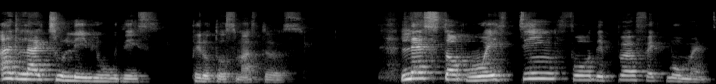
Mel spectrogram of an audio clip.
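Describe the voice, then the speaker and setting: A woman with a medium pitch talks at a very slow pace. Her pitch swings very widely. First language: French. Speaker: public speaking club member. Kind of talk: prepared speech.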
